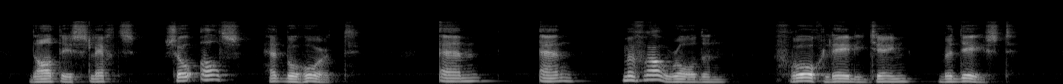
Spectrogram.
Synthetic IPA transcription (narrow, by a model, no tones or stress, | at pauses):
dɑtɪslɛχts | sowʔɑlˠs | həd̚bəɦoːɹt | ɛn | ɛn | məvrɑwɹɔdən | v̥ruχlejdid͡ʒejn | bədejst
